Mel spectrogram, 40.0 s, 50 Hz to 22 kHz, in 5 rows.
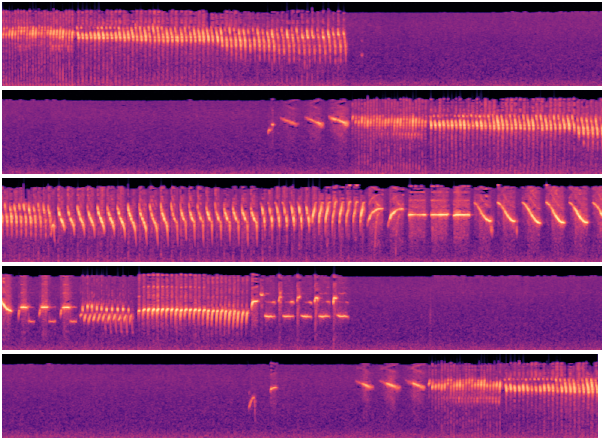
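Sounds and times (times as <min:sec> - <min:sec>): canary singing: 0:00.0 - 0:04.8, 0:11.5 - 0:28.6, 0:35.3 - 0:35.8, 0:36.7 - 0:39.9
faint hiss: 0:00.0 - 0:39.9.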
